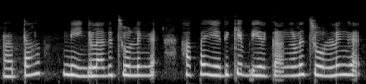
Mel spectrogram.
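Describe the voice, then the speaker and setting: Woman doing a shrill, gravelly cartoon daughter, stubborn and pleading, level tone. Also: level tone, fast talker, background noise. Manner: insistent, tearful pleading. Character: devoted young woman, eldest daughter. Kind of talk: cartoon family serial voice acting.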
